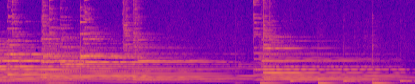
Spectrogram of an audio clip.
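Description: Handbell choir playing: chords of bells are struck and left ringing, slowly dying away, for the first few seconds. From about five seconds in, a livelier pattern of short repeated bell notes comes nearly twice a second.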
